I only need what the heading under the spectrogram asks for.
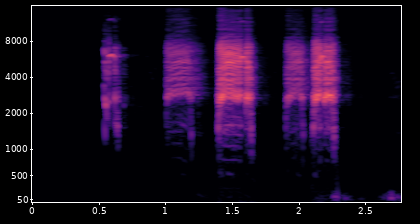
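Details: Kala teetar, the black francolin, calling loudly: a brief opening note followed by four rasping, buzzy bursts, the final pair closely spaced, delivered in under two seconds with nothing else audible.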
